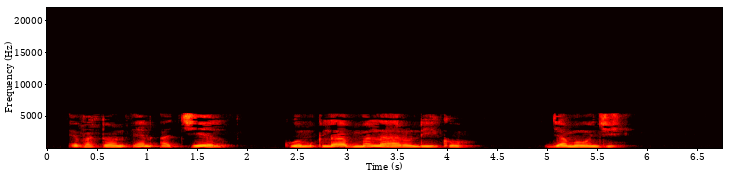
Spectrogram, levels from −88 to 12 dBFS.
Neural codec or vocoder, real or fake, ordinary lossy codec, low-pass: none; real; MP3, 24 kbps; 5.4 kHz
